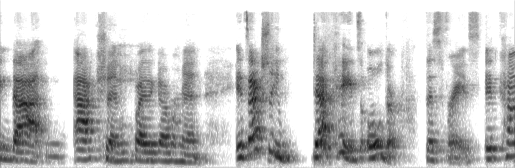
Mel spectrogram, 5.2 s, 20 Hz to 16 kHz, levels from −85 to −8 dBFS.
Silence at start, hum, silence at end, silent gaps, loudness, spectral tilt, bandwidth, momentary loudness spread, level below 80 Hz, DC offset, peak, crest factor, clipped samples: 0 s; none; 0 s; none; -23 LUFS; -3.5 dB/octave; 13 kHz; 12 LU; -76 dBFS; under 0.1%; -4 dBFS; 20 dB; under 0.1%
